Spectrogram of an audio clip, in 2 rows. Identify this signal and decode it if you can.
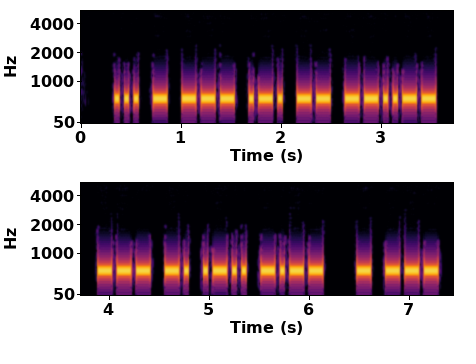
Morse code, heard as a keyed tone, about 25 wpm, 600 Hz. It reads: STORM, ONLY TO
